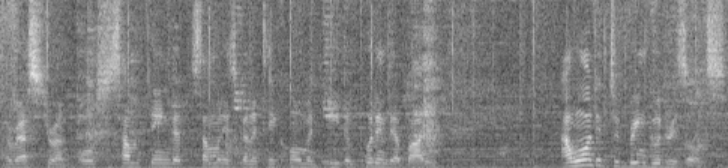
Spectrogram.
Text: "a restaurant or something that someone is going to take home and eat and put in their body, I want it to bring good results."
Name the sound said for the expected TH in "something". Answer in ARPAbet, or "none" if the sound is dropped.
TH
